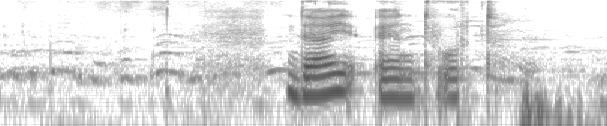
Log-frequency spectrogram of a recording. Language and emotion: Russian, neutral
